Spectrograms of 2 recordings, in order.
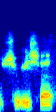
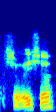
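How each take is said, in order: First: Shueisha said "shoo-EE-sha", questioning; unsure pronunciation. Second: Shueisha said "shoo-AY-sha", questioning; alternative pronunciation. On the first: Co-host naming the publisher, unsure Shueisha as "shoo-EE-sha". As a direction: try Shueisha with an ee in the middle, rising. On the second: Co-host correcting the publisher's name, Shueisha as "shoo-AY-sha". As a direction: try Shueisha with an ay in the middle, rising. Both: Shown as a demonstration.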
